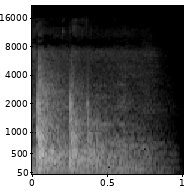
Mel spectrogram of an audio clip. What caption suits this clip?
Sound effects > Objects / House appliances
FOLYProp-Samsung Galaxy Smartphone, CU Billiards, Ball, Drop Nicholas Judy TDC
A billiards ball drop.
billiards, Phone-recording, ball, foley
